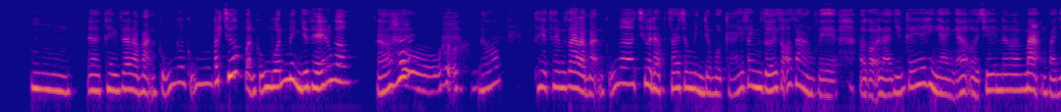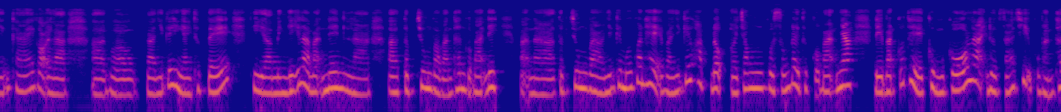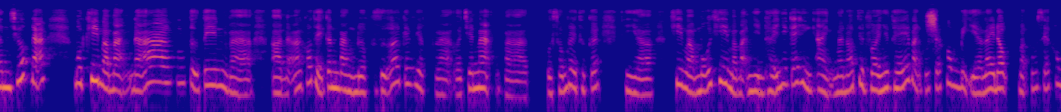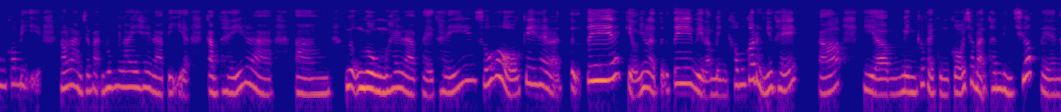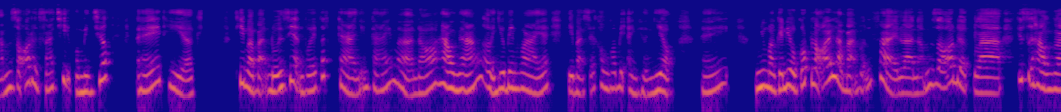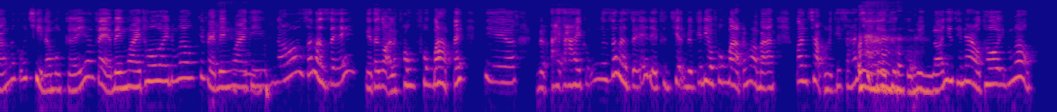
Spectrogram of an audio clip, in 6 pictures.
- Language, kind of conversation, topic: Vietnamese, advice, Làm sao để bớt đau khổ khi hình ảnh của bạn trên mạng khác với con người thật?
- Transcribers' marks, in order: laughing while speaking: "Đấy"; laugh; tapping; other background noise; unintelligible speech; laugh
